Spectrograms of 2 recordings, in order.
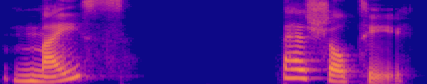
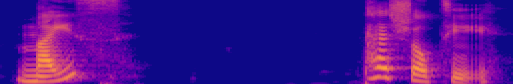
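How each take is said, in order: Both takes have the same delivery.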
